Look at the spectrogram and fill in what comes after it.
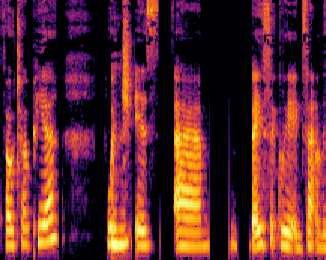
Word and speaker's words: Photopea: Photo and then P-I-A, Photopea, that's how I pronounce it. – I think it's P-E-A. – P-E-A, Photopea.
